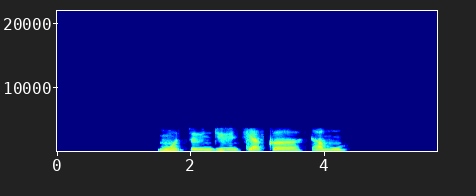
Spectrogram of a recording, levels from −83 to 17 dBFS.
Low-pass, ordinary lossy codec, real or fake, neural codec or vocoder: 3.6 kHz; AAC, 24 kbps; fake; codec, 24 kHz, 3.1 kbps, DualCodec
